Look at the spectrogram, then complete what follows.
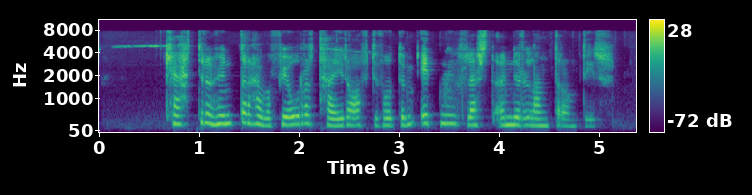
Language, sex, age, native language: Icelandic, female, 30-39, Icelandic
